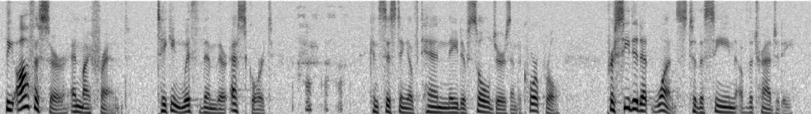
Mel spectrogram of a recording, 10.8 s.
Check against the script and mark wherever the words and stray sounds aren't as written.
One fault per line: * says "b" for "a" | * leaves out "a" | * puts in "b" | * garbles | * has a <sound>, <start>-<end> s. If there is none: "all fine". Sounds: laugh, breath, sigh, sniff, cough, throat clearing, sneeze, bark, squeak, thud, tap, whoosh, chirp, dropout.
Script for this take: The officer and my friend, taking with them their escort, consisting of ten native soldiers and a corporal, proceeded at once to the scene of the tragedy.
* has a laugh, 3.9-4.7 s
